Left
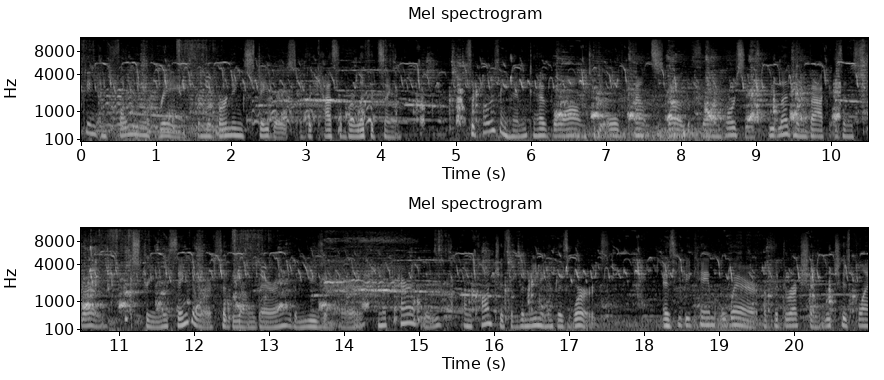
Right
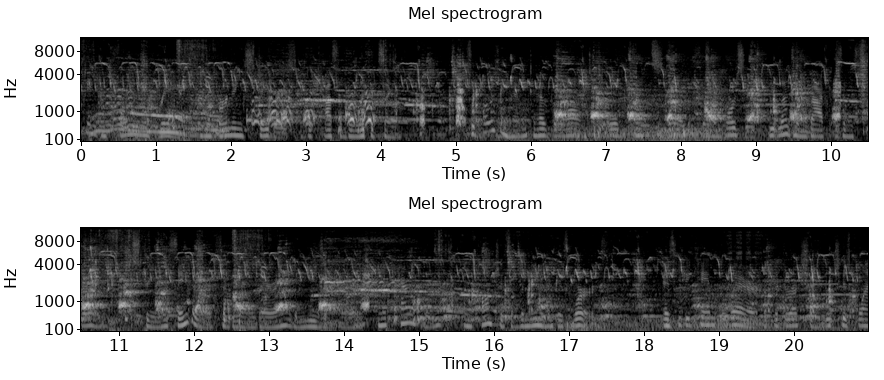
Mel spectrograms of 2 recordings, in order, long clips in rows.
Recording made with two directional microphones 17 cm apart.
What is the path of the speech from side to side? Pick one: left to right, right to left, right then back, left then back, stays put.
stays put.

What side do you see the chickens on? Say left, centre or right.
left.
